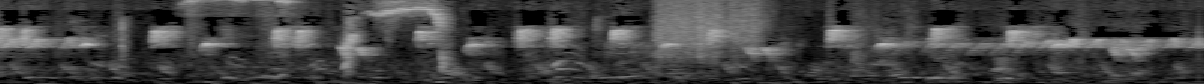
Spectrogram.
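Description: Birds calling in a forest: a rapid string of short high chirps, about three a second, with assorted squeaks and whistling calls between them, and a brief hiss about halfway through.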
